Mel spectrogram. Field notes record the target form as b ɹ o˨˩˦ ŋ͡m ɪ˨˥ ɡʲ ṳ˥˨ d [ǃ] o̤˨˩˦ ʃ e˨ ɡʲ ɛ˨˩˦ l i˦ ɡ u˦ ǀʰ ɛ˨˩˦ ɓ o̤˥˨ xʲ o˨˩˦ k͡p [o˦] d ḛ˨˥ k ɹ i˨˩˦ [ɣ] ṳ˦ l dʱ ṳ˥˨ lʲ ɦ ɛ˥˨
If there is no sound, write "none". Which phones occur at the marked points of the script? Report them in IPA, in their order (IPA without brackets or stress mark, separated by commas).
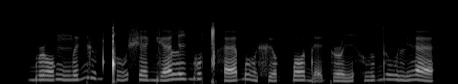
ǃ, o˦, h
